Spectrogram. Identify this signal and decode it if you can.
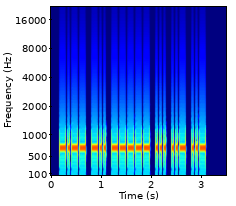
Morse code, heard as a keyed tone, about 30 wpm, 700 Hz. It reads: YD0SUU
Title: DXCC-100 Call Signs - 6 Characters - Repeated 2x - 30wpm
